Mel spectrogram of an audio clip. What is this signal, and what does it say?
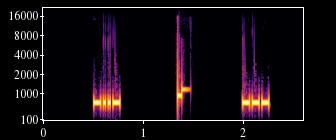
Morse code, heard as a keyed tone, about 50 wpm, 700 Hz. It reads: X O
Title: Single Letters - Rapid-Fire 50wpm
